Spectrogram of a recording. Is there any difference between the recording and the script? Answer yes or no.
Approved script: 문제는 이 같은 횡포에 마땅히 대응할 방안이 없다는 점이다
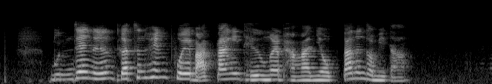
no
